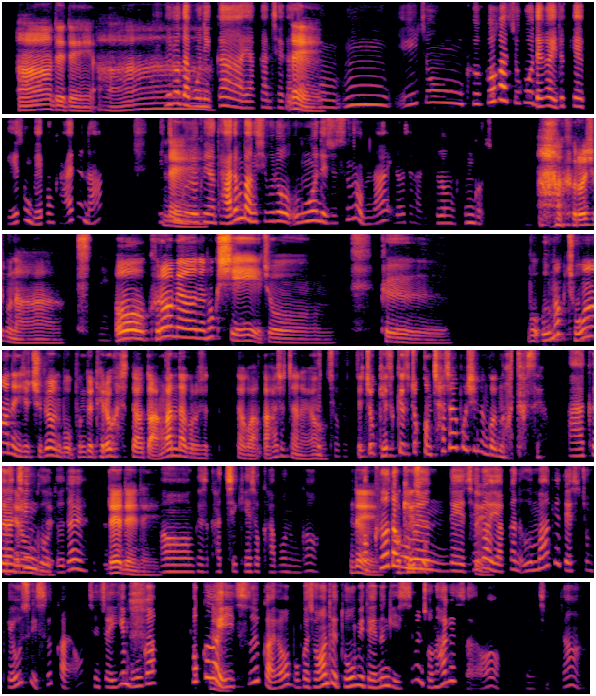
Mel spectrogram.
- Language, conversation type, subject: Korean, advice, 파티에 가는 게 부담스럽다면 어떻게 하면 좋을까요?
- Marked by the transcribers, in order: drawn out: "아"; laughing while speaking: "아"; tapping; laughing while speaking: "어떠세요?"; other background noise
